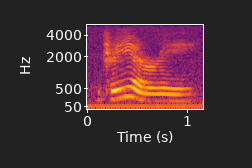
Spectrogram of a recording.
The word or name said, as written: dreary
